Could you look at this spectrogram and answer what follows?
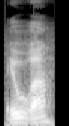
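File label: "ora", Scanian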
